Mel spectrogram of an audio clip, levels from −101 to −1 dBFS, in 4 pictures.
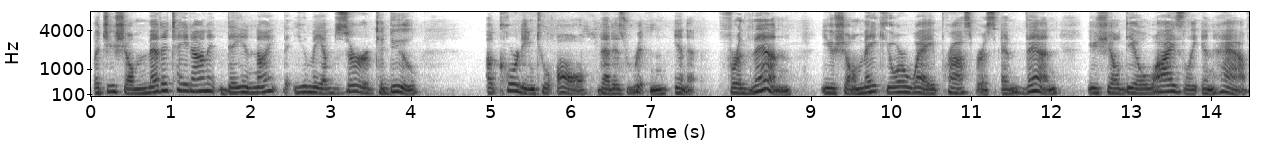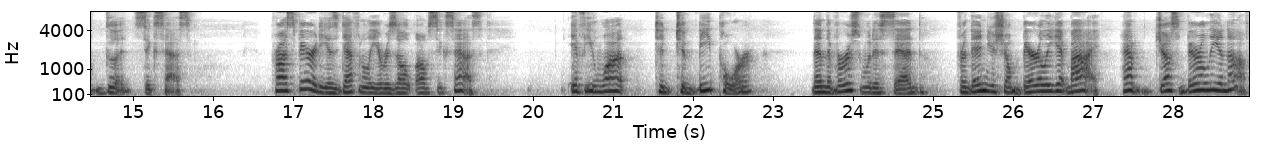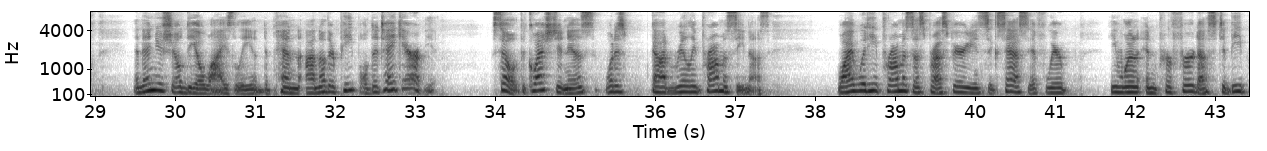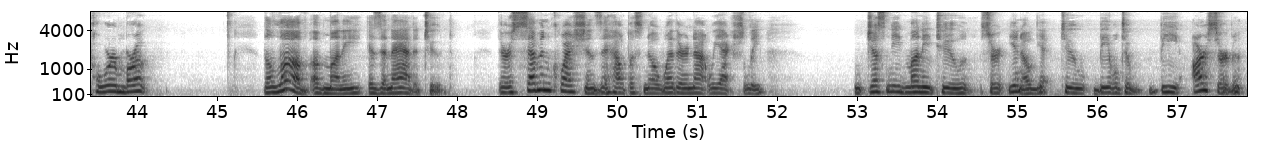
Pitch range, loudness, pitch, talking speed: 165-230 Hz, -23 LUFS, 190 Hz, 160 wpm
